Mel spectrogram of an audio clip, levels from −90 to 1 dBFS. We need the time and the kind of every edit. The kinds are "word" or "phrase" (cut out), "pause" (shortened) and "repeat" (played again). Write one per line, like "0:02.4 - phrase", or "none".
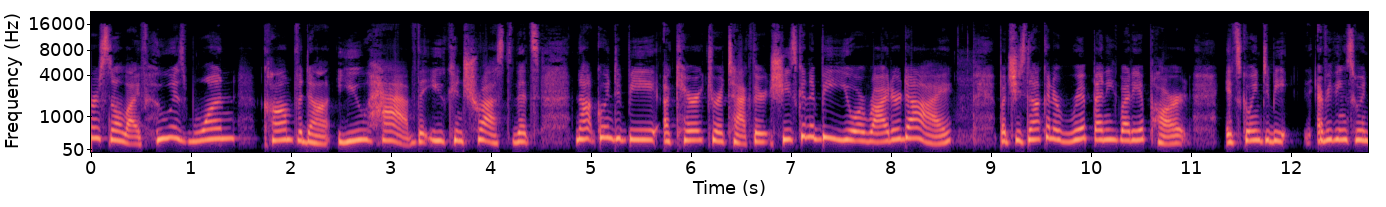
none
